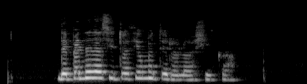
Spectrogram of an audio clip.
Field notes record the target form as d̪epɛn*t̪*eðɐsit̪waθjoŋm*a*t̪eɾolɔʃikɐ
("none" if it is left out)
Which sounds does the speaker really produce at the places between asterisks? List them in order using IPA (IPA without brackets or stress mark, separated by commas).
d̪, e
